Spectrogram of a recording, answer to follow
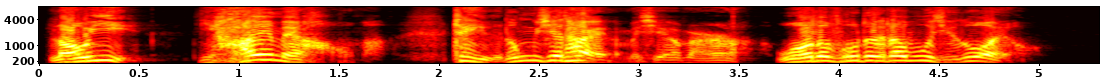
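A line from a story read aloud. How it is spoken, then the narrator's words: Loud shout. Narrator (Chinese): 我边大声喊道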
